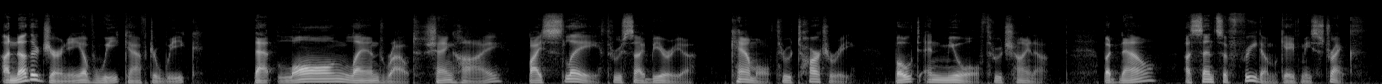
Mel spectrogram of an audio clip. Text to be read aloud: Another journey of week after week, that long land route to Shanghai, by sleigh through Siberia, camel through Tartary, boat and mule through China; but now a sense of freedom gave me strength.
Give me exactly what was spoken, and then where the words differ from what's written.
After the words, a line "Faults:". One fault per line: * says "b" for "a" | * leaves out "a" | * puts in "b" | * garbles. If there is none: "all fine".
Another journey of week after week, that long land route Shanghai, by sleigh through Siberia, camel through Tartary, boat and mule through China; but now a sense of freedom gave me strength.
Faults:
* leaves out "to"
